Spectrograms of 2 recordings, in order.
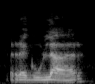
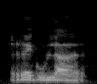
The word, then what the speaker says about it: regular: talk about this r an initial R like in regular in most Spanish dialects it's a rolling R you get this flick of the tongue regular real we saw this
